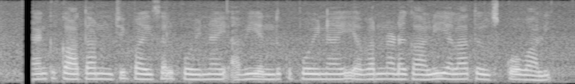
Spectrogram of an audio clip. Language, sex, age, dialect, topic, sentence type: Telugu, female, 25-30, Telangana, banking, question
